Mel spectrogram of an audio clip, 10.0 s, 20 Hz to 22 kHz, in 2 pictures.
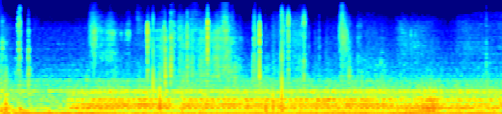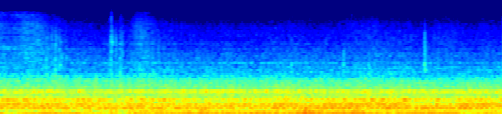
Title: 2006 Honda Civic LX Rattling Sound Cold Start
